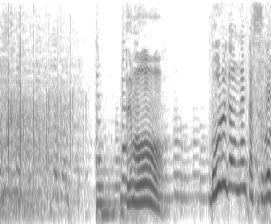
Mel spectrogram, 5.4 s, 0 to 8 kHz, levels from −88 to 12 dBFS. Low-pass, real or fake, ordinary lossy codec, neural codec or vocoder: none; fake; none; codec, 16 kHz, 8 kbps, FreqCodec, larger model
